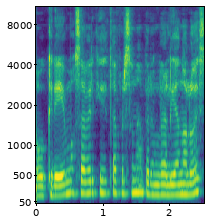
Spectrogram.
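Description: A woman with a Chilean accent speaks in a dark, mellow tone with fairly even intonation. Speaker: podcast host. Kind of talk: casual chat.

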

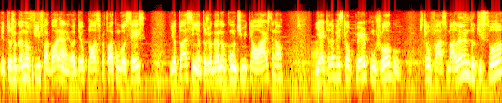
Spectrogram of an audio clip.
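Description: Over noticeable background noise, a man talks very fast at a fairly high pitch with ordinary pitch variation. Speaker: teacher. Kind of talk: casual chat.

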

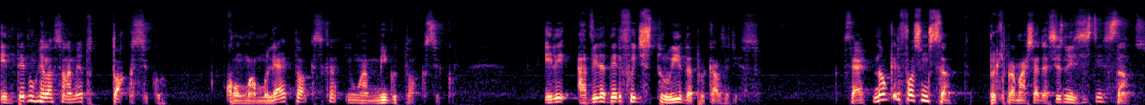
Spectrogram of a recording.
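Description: With noticeable background noise behind him, a man talks at a fairly quick pace, his pitch swinging very widely, broken by long, frequent pauses. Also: fairly high pitch for a man. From Santa Catarina, Brazil (western, gaúcho family). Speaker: Portuguese teacher. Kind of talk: casual interview chat.

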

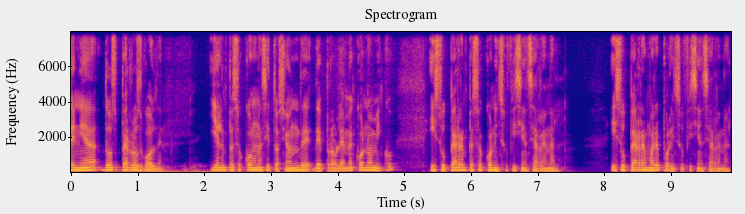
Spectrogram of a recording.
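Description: A man's medium-pitched, monotone, flat delivery at a moderate pace, broken by long, frequent pauses. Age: 30s. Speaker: podcast host. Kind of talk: casual chat.

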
